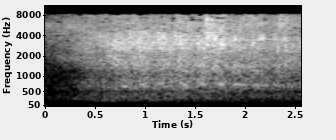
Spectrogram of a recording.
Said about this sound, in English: Well, you shouldn't clap, really, because if you followed my argument, you'll see it proves nothing either way.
